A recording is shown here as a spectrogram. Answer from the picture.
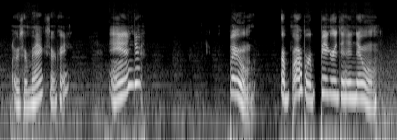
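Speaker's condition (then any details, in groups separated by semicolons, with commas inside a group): Spinal muscular atrophy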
